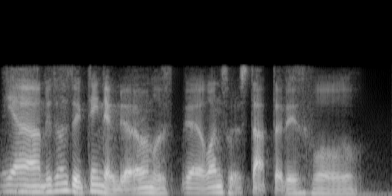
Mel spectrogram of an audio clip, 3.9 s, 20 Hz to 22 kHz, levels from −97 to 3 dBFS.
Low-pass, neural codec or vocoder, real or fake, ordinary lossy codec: 5.4 kHz; codec, 16 kHz, 0.5 kbps, X-Codec, HuBERT features, trained on general audio; fake; none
